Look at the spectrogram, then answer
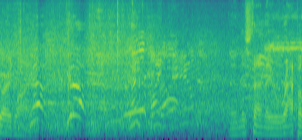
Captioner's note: onfield chatter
